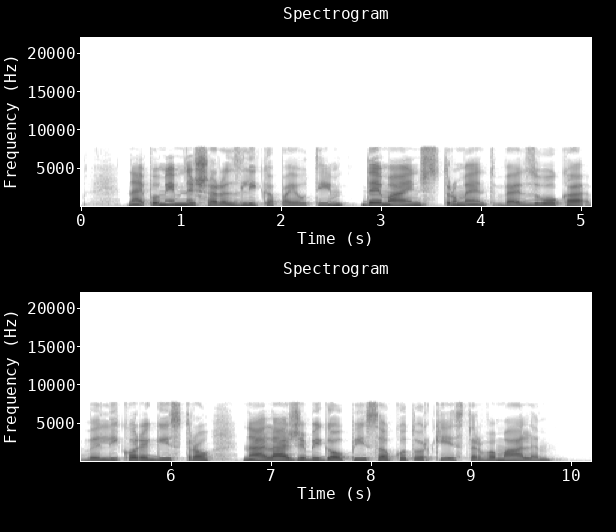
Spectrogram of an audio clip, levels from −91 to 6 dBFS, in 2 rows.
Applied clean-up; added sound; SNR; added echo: none; none; none; none.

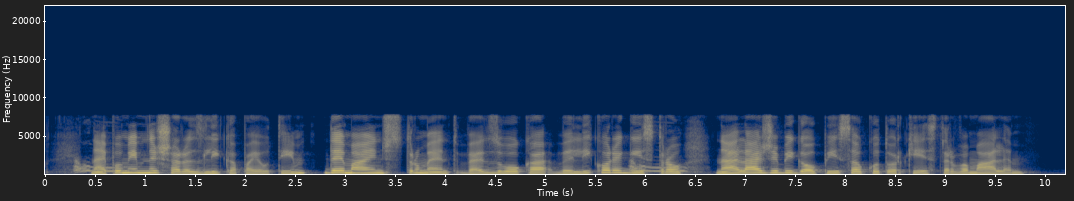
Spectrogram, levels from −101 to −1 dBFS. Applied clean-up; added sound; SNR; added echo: none; Dog; 11 dB; none.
